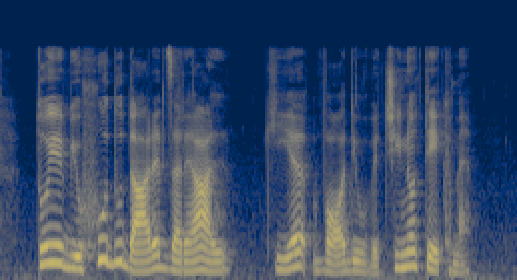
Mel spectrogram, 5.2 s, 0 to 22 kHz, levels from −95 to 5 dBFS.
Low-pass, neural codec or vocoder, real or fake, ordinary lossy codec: 10.8 kHz; none; real; none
